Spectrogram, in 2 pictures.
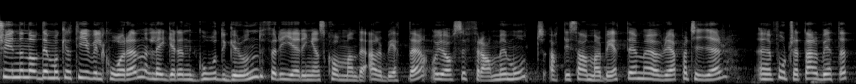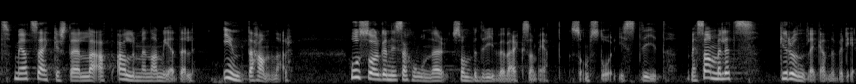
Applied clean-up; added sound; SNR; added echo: none; none; none; none.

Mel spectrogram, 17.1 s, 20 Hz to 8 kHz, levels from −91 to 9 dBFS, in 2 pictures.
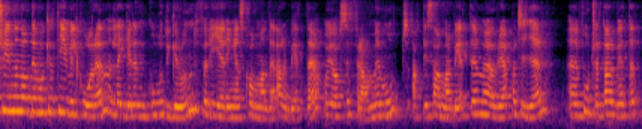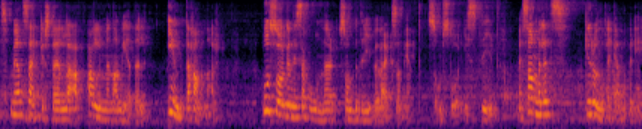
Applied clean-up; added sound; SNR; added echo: neural separator model SepFormer DNS4.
